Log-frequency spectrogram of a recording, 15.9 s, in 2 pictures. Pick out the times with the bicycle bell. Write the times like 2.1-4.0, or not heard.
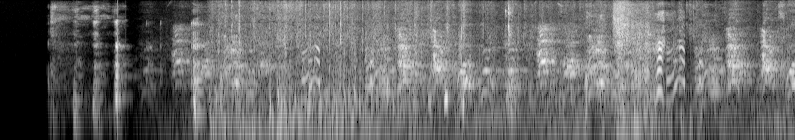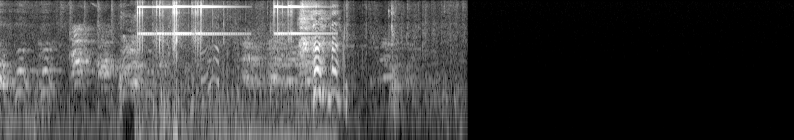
9.3-11.3.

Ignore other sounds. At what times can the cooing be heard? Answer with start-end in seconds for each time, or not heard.
2.0-12.7.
